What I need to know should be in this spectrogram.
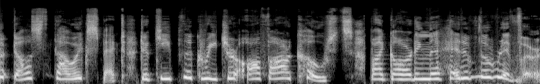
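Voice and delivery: very high mocking jeer; scoffing. A narrator's reading. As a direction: scoff at him in a high-pitched voice. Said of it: "he scoffed".

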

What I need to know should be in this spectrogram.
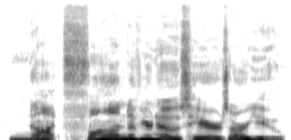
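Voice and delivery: ordinary delivery, nothing marked

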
